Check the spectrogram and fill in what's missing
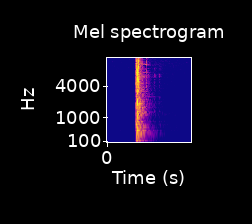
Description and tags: An unknown noise of distress caused from somewhere inside an airplane.
air, airplane, bang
